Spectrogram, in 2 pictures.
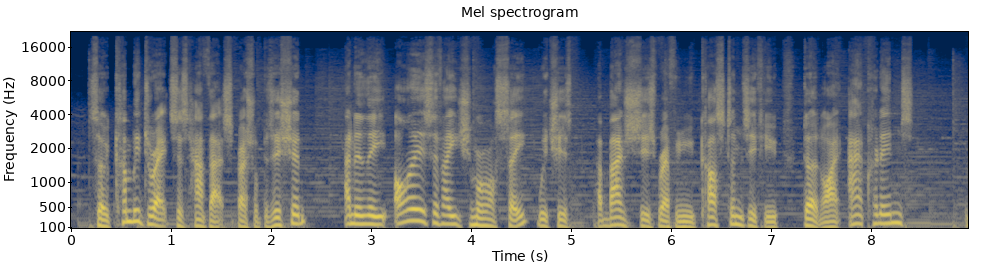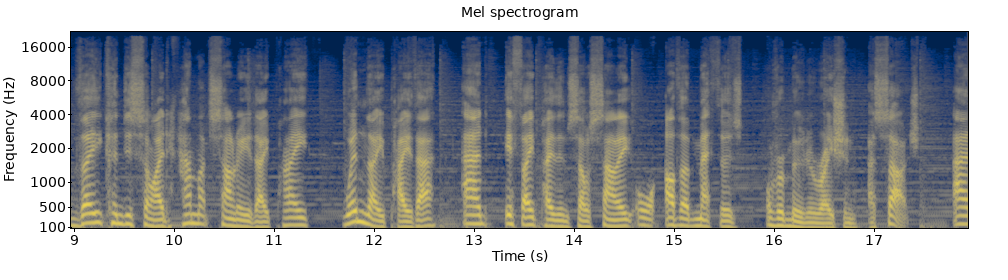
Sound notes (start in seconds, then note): none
